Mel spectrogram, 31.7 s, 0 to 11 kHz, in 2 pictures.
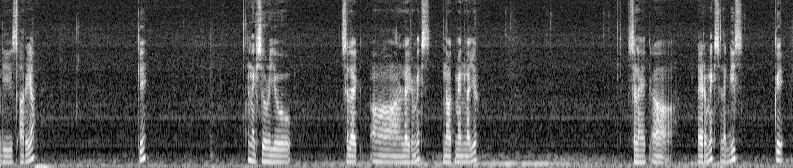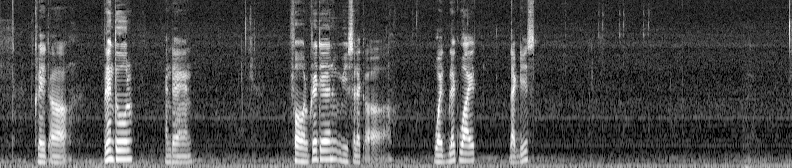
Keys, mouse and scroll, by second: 1.1 scroll up 2, 10.1 click, 10.9 click, 12.0 click, 14.7 click, 18.2 click, 22.4-22.8 scroll up 2, 23.6 click, 24.0 click, 25.1 click, 27.8 click, 28.2 click.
